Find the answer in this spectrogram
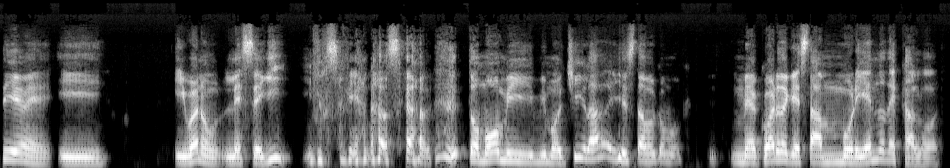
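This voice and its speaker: Man telling stories in halting Spanish. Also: on the high side, no echo, studio quality. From England. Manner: hesitant, halting, animated anecdote telling. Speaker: podcast guest. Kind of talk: casual storytelling in an interview.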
